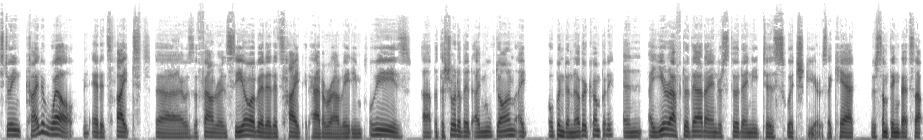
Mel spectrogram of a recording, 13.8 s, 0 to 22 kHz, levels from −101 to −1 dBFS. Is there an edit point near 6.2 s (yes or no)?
yes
